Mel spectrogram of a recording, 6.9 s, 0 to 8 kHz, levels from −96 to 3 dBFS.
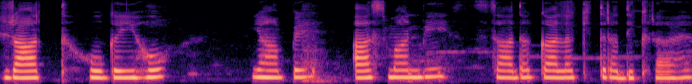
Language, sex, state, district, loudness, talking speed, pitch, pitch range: Hindi, female, Bihar, Jamui, -18 LUFS, 130 wpm, 250 Hz, 240-255 Hz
